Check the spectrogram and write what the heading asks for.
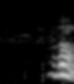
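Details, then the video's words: Dog that seems to say "Buffalo": a single short, rising-then-falling vocal sound with a clear harmonic stack, starting after a near-silent pause and lasting under half a second. "Dog says "Buffalo""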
